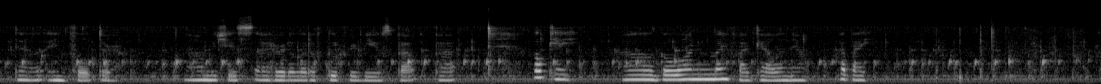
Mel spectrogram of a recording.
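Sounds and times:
sponge filter bubbling: 0.0 - 11.0.

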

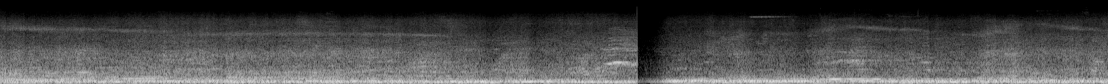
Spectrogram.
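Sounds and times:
car engines running at low revs: 0.0 - 11.0
voices in background: 0.0 - 11.0.

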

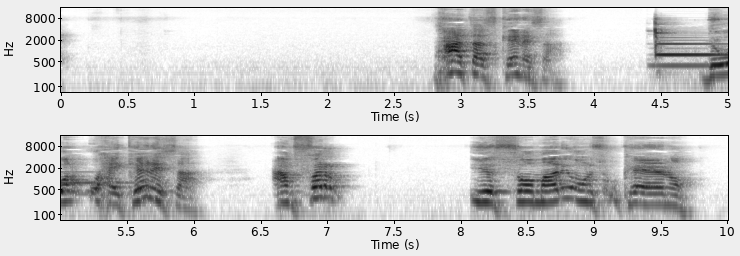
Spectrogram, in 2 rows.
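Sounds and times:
man talking: 2.8 - 3.8, 4.6 - 6.0, 6.6 - 7.2, 8.1 - 9.8
electronic chime ringing: 4.4 - 5.7.

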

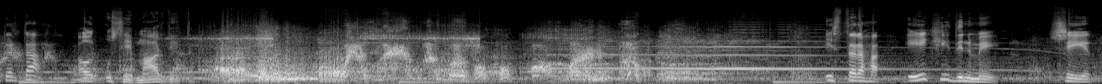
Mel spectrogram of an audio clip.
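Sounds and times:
lion roaring and growling: 1.5 - 8.2
background music with held note: 5.1 - 11.0.

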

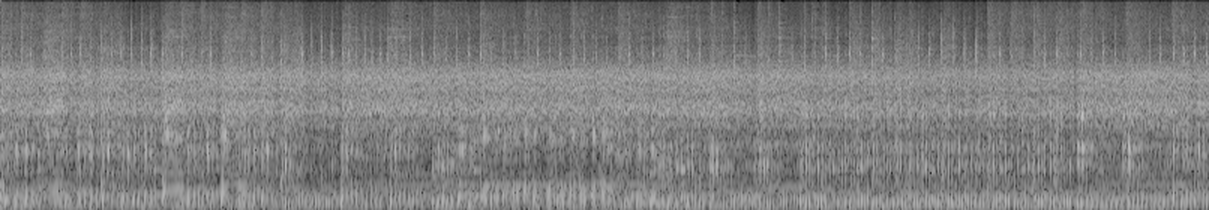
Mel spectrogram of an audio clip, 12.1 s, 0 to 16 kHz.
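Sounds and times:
fretless electric bass run: 0.0 - 12.0
heavy metal band track: 0.0 - 12.0.

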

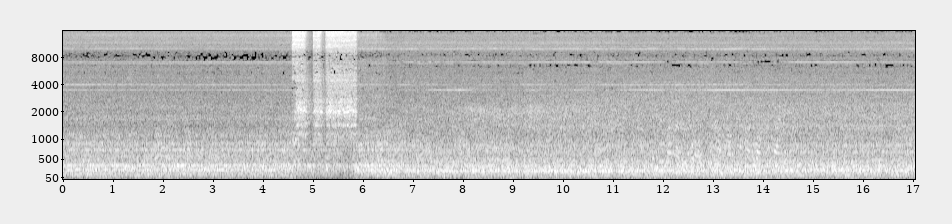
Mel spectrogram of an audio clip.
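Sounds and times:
machine hum: 5.9 - 17.0.

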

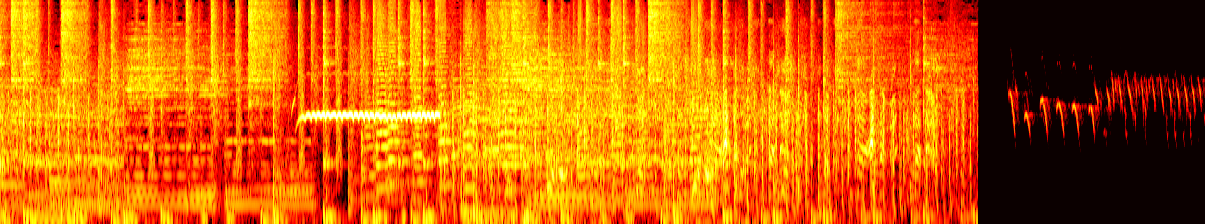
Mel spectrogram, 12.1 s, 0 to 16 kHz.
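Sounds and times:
cheerful background music: 0.0 - 9.3
referee's whistle trilling: 2.9 - 4.5.

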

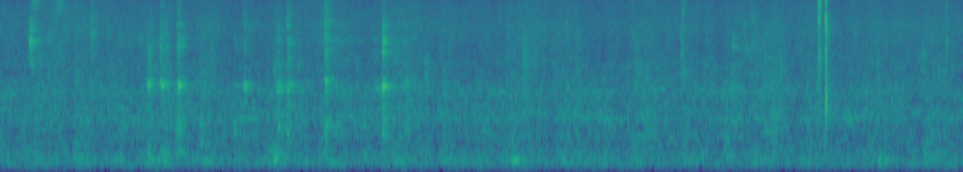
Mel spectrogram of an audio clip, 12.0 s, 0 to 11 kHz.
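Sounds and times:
wet chewing clicks: 10.2 - 10.5.

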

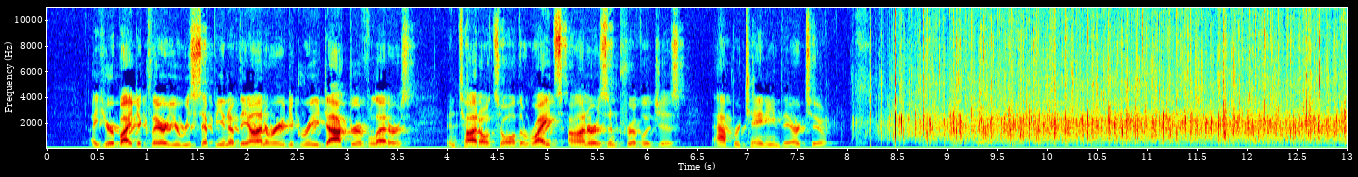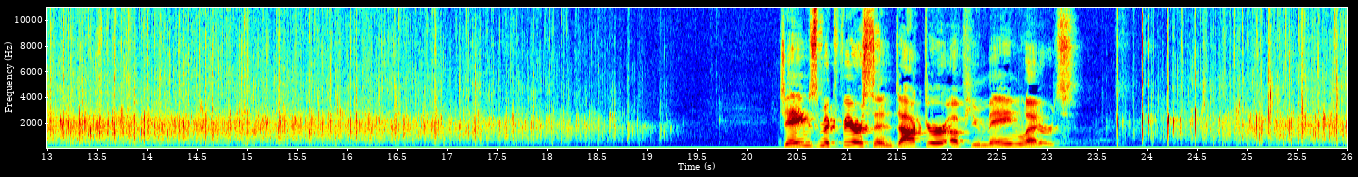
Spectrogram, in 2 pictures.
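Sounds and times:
audience applauding: 8.1 - 19.3, 23.7 - 26.0.

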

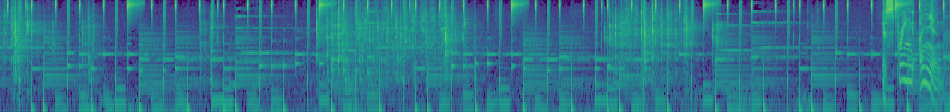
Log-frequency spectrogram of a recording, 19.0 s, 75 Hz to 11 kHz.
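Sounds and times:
background music with steady beat: 0.0 - 19.0.

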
